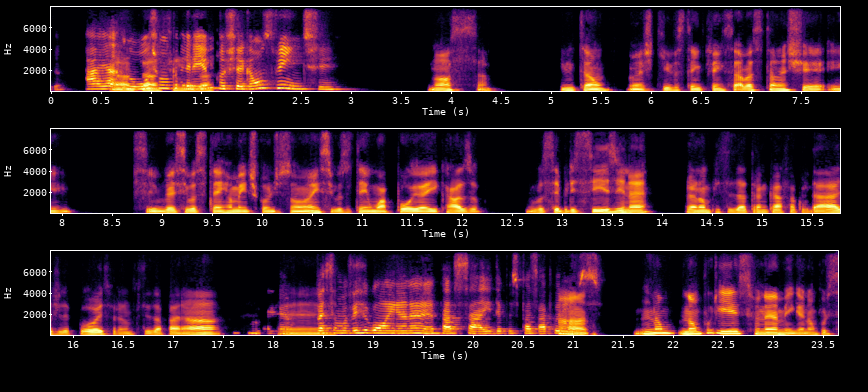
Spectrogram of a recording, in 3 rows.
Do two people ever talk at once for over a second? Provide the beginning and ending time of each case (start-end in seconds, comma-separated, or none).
0.6-1.8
